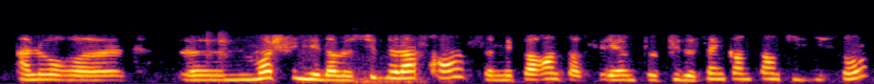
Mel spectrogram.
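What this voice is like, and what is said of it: Southern French accent. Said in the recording (French): “votre joli petit accent du midi ... j'ai gardé cet accent”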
